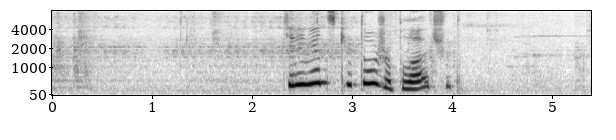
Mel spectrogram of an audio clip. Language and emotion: Russian, sad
